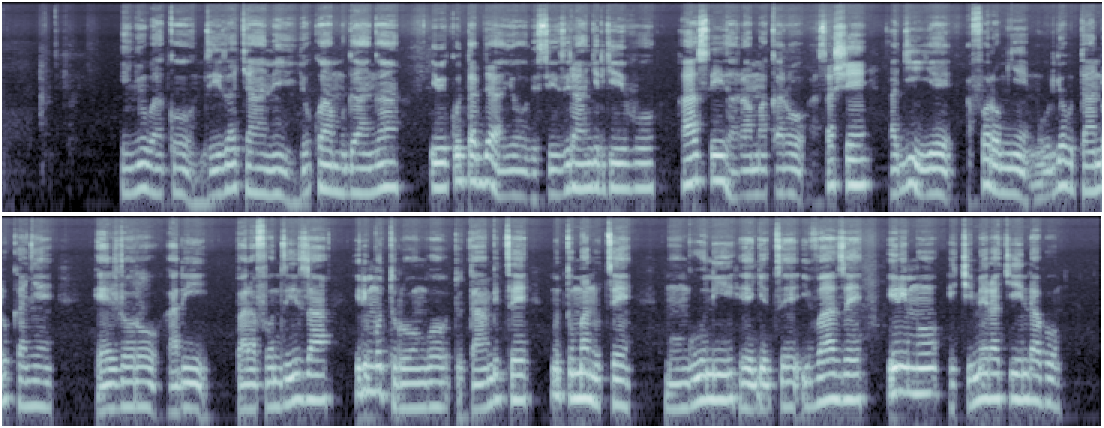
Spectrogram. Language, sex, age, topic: Kinyarwanda, male, 18-24, health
